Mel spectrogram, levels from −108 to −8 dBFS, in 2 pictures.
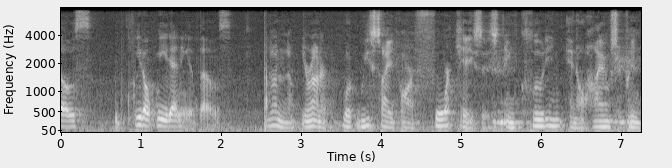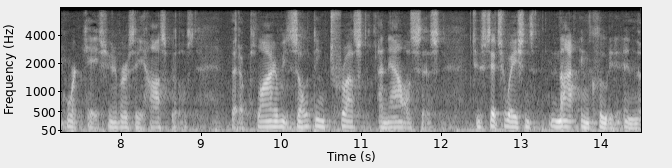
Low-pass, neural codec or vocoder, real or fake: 7.2 kHz; codec, 16 kHz, 4 kbps, FunCodec, trained on LibriTTS, 50 frames a second; fake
